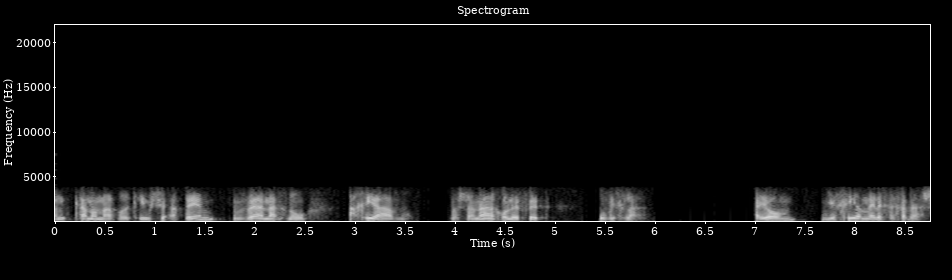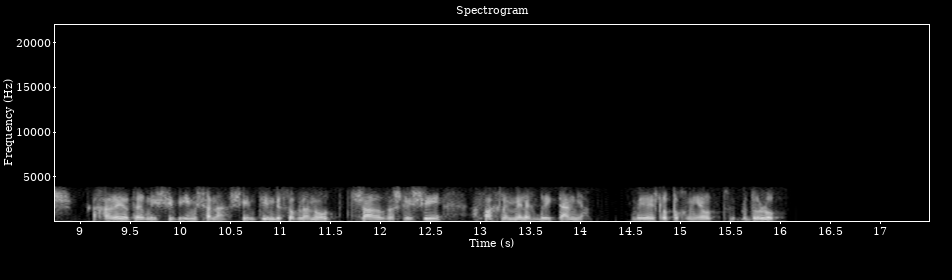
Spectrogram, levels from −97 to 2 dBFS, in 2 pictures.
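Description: From start to finish the speech has gone through the AMR narrowband mobile codec, squeezed into a 300 Hz to 3.4 kHz phone band. The damage is heavy: a buzzy, synthetic, vocal-tract-model sound that fits AMR-NB's low 5.9 kbps mode, right through the smooth fade-out around 16 to 16.09 s.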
